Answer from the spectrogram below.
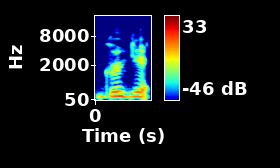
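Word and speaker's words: Gruyère: Gruyere.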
